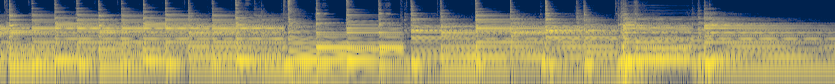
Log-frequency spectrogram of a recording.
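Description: Acoustic guitar chords strummed in a fast, steady rhythm with a hammer-on pulled into the chord, loud and close, ringing out alone near the end.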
